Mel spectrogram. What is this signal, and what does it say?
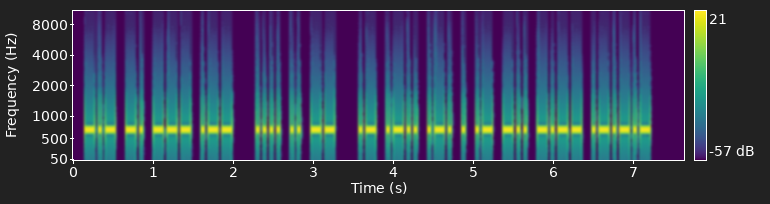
Morse code, heard as a keyed tone, about 28 wpm, 700 Hz. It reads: KNOW HIM ALREADY.
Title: Sentences from Top 1000 Words 28wpm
